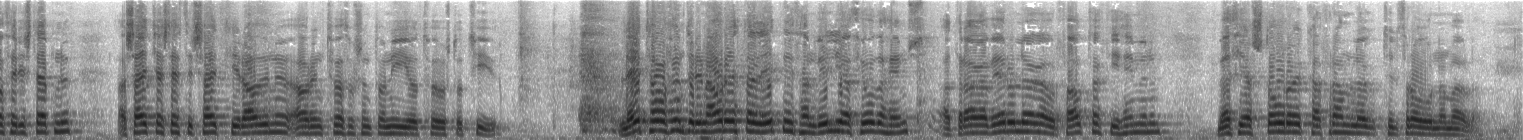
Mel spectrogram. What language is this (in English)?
Icelandic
